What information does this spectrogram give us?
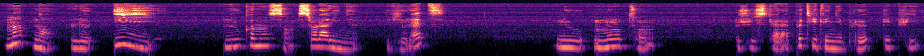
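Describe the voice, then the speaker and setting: A woman teacher walks young children through a handwriting lesson one step at a time. Her voice sits a little high and breathy, and she speaks slowly and patiently. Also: darkish tone. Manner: slow, patient step-by-step instruction.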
